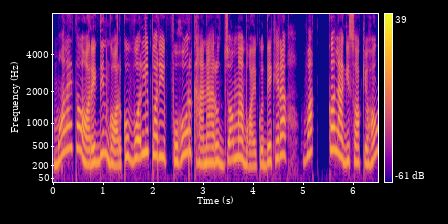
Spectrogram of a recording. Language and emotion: Nepali, disgusted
